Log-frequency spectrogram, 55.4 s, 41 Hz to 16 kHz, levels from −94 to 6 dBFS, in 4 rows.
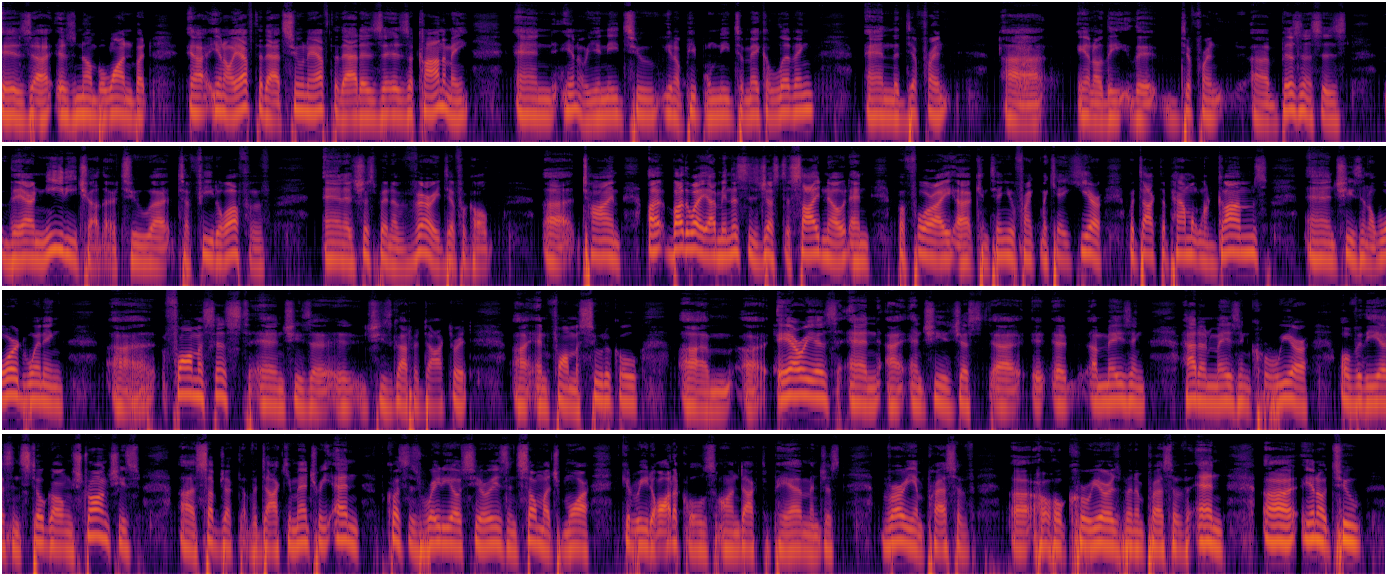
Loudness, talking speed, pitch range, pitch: -38 LUFS, 180 wpm, 120-150 Hz, 135 Hz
